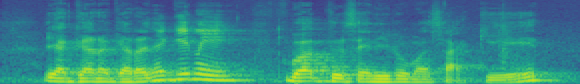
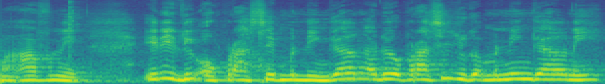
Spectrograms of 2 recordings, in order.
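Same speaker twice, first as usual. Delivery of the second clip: raised pitch, retold plain-spoken doctor; blunt doctor; 6 semitones higher than usual. Doctor telling the mother surgery may fail, blunt. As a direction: give the grim odds like a frank doctor. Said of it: "Ngomongnya terus terang lagi dokter".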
